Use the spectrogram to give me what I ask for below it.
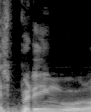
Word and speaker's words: Sprengel: estación para decir que mi nombre se pronuncia springle gracias sprengel spr no cargues vale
